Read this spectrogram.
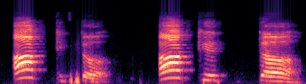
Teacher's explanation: o O aqui, no caso, é quase um A, parecido com um A.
